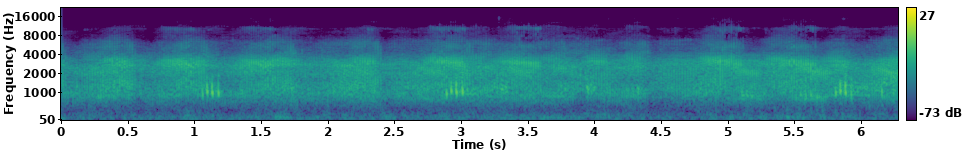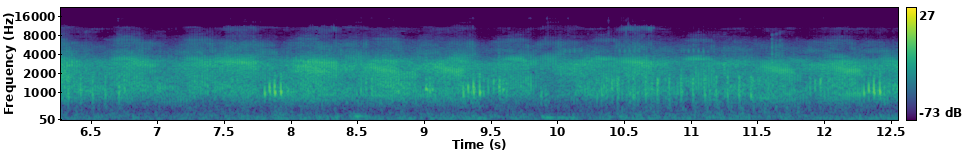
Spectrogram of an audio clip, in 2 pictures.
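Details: Frogs calling from lotus rice paddies beside a country road in Echizen, Fukui Prefecture, Japan, 12 June 2021, where Japanese tree, black-spotted pond, wrinkled, Schlegel's green and forest green tree frogs sing: a dense pulsing chorus with rapid croaking bursts every second or two.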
